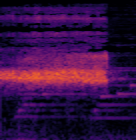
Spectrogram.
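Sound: screech owl call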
